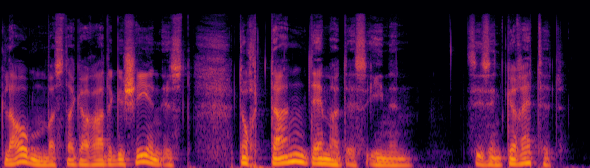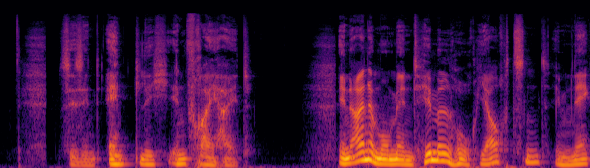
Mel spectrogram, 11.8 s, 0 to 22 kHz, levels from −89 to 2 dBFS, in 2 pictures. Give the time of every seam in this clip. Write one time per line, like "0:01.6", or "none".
0:06.4
0:09.2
